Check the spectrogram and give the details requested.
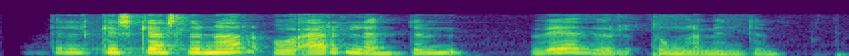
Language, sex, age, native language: Icelandic, female, 50-59, Icelandic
